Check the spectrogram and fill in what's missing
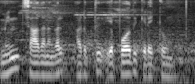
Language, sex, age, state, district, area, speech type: Tamil, male, 18-30, Tamil Nadu, Ariyalur, rural, read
